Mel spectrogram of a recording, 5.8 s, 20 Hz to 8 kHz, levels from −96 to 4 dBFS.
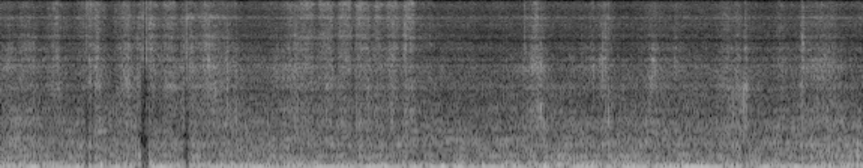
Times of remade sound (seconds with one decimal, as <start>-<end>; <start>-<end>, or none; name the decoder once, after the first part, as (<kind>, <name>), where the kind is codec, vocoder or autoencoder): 0.0-5.8 (codec, SNAC)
